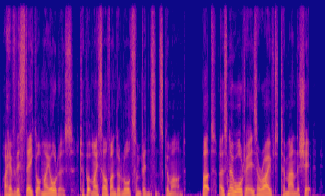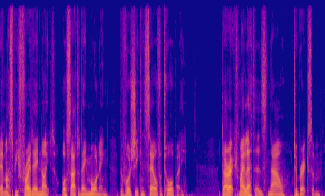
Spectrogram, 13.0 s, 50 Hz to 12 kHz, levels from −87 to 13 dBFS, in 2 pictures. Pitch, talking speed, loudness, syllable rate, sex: 125 Hz, 210 wpm, -21 LUFS, 5.7 syllables/s, male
